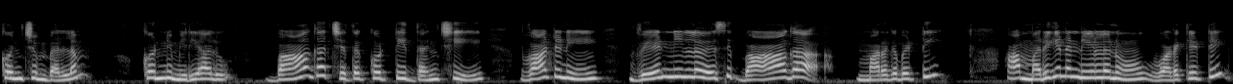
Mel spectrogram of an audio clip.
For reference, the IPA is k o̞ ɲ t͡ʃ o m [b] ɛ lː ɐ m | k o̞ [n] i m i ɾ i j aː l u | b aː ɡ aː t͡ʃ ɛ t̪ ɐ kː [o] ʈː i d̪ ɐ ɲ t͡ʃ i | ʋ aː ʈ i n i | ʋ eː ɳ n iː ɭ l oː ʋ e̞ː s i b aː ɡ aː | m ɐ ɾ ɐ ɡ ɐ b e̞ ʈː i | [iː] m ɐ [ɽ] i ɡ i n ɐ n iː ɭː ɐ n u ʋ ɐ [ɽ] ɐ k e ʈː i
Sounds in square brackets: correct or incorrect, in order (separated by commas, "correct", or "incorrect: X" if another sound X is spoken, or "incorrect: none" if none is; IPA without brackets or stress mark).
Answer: correct, incorrect: nː, correct, incorrect: aː, incorrect: ɾ, correct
